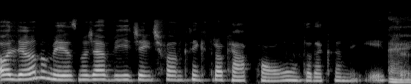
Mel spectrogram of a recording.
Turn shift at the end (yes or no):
yes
